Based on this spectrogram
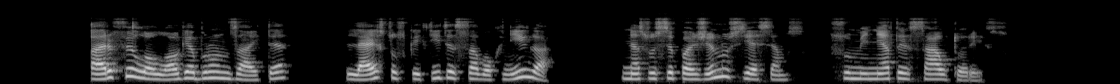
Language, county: Lithuanian, Vilnius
